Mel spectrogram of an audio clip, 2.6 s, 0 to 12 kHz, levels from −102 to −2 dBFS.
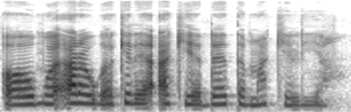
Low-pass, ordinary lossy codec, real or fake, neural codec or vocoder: none; none; real; none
